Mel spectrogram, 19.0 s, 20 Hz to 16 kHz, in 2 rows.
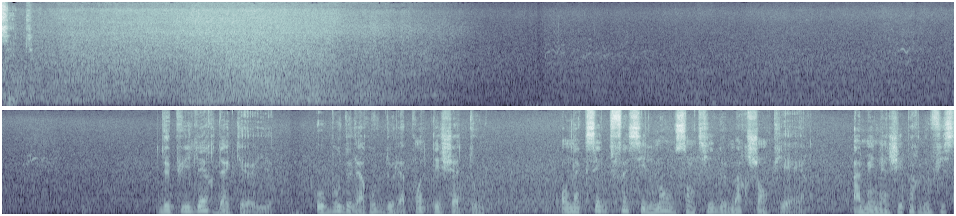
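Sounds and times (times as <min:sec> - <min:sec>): surf breaking on rocky shore: 0:00.0 - 0:04.7.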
